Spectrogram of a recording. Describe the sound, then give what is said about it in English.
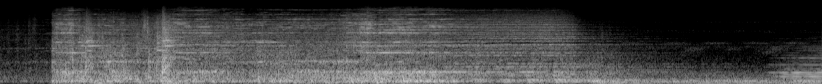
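Rolling metal wheels on railway tracks as a DeLorean, released by a lever, coasts along the rails: a loud, continuous grinding rumble with a high wheel squeal, easing to a lower steady roll near the end. “He hands the photo back to Marty, then reaches up and pulls a lever, releasing the DeLorean down onto the railway tracks.”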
